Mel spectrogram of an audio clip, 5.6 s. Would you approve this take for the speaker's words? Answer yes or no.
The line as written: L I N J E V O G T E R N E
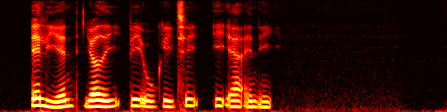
yes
